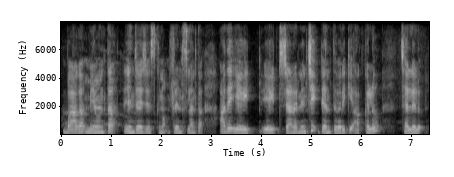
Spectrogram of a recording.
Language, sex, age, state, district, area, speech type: Telugu, female, 60+, Andhra Pradesh, Sri Balaji, urban, spontaneous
